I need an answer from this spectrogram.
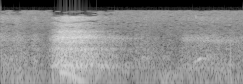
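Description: A person gives one forceful, breathy exhale, a short rushing whoosh of air standing out above a quiet background, with a softer breath trailing afterward.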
